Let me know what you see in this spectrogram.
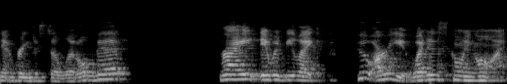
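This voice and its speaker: A woman talks loudly. Her pace is moderate. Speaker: fitness instructor. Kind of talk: casual chat.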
